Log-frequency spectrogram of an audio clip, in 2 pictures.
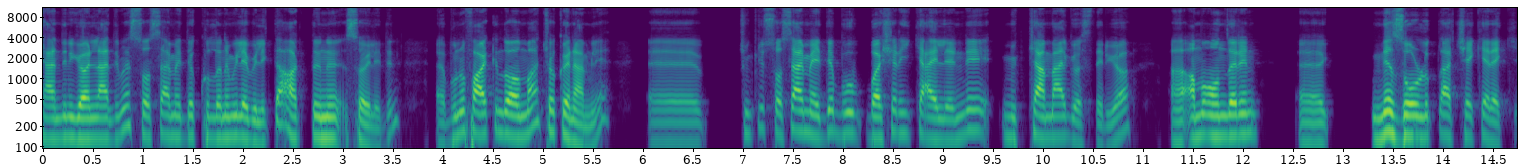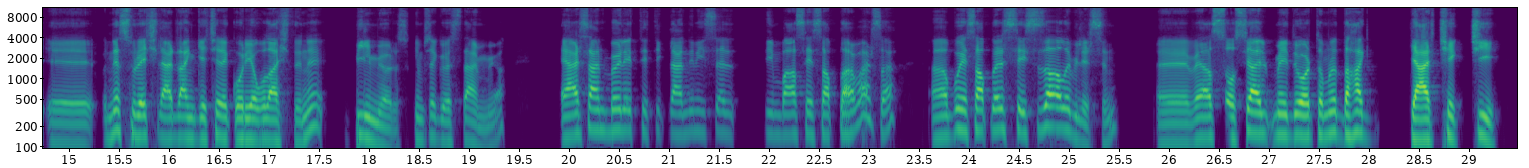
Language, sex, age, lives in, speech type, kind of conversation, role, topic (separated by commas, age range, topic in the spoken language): Turkish, male, 35-39, Greece, conversation, advice, advisor, Başkalarıyla kendini kıyasladığında hedeflerinden nasıl sapıyorsun?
